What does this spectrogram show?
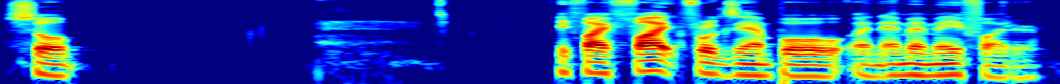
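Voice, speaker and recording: A man's voice: sits low, steady tone, measured pace, no room sound, clean studio sound. A man in his thirties, a jiu-jitsu instructor, explaining his philosophy earnestly in a casual interview with frequent restarts. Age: 30s.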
